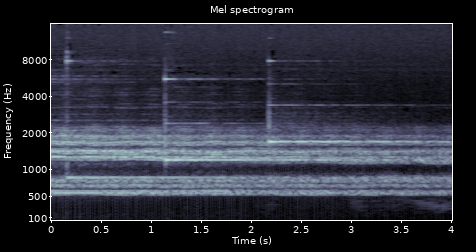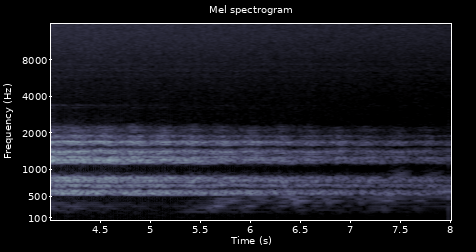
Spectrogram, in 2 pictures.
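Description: Electronic ambient music: a held synthesizer chord with three pinging, bell-like notes about a second apart in the first few seconds, slowly fading out.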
